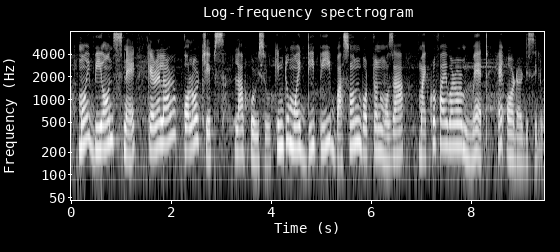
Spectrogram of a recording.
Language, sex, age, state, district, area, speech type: Assamese, female, 18-30, Assam, Nagaon, rural, read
